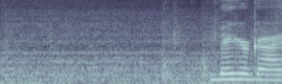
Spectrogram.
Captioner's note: knocking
